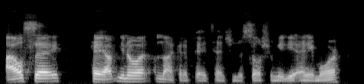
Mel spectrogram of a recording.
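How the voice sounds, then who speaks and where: Lower-voiced man, dull dry recording. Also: very fast, darkish tone, no room sound. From Seattle, USA. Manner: reflective, candid, swears casually. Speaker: podcast guest. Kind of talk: casual podcast conversation. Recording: dull, lo-fi remote audio.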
